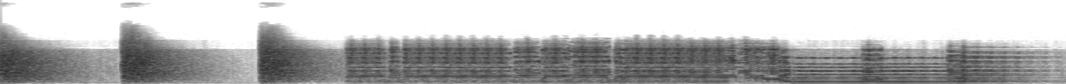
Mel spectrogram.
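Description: Three loud pistol shots are fired at a fleeing killer. Each is a sharp crack with a ringing decay, spaced about a second apart, and sustained music follows.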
